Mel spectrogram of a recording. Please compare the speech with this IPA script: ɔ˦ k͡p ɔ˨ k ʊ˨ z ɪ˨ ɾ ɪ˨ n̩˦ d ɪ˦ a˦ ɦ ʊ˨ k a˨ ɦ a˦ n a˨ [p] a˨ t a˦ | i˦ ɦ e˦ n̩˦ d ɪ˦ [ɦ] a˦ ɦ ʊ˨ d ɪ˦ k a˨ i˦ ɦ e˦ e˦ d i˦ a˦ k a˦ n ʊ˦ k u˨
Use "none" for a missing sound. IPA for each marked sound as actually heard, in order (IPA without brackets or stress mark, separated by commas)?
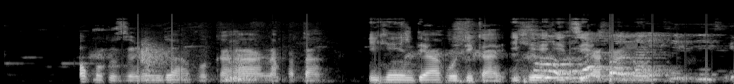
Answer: p, none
